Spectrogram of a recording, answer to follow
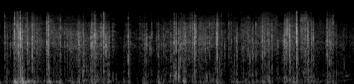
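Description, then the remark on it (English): Paper crinkles for a few seconds in a dense run of sharp, crackly rustles, rising and falling in bursts with no talking over it. “Okay, this is me crinkling paper, right?”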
